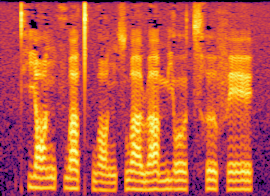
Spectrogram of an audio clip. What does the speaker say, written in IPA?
t̪ʰ j ɑ˥ ŋ f w ä˥ t̪ʰ w ɑ˨˩ ŋ s w ä˥˩ ɻ ä˥ m j o˥ ʊ̯ t͡sʰ ɹ̩˥˩ f e˥ ɪ̯

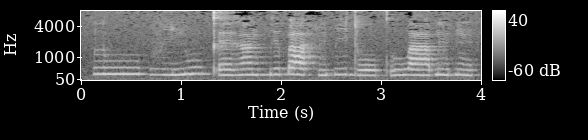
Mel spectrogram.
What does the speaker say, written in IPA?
l uː˦ | v i˨ ɲ uː˦ kʼ ɛ˨ ɣ ã˦ ɡ͡b ɪ˦ ɓ a˦˨ h ĩ˨ p i˦ d oː˨ kʼ u˦ w aː˦ ɓ ĩ˦ ɓ ũ˨

